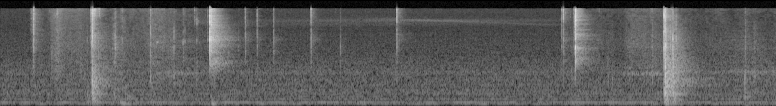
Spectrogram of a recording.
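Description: A few sharp, separate clicks and snips from trimming a thread end with a small blade and flicking a plastic disposable lighter.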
